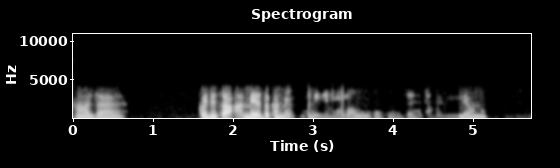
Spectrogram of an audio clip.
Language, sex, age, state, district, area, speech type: Nepali, female, 30-45, West Bengal, Kalimpong, rural, conversation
